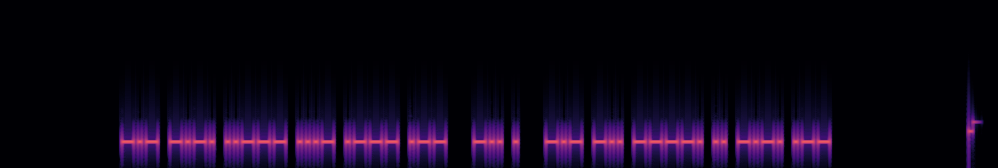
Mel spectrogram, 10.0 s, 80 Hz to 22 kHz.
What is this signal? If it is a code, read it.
Morse code, heard as a keyed tone, about 30 wpm, 700 Hz. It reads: KC2VJW DE KD9ICW
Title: USA Callsign DE Callsign 30wpm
